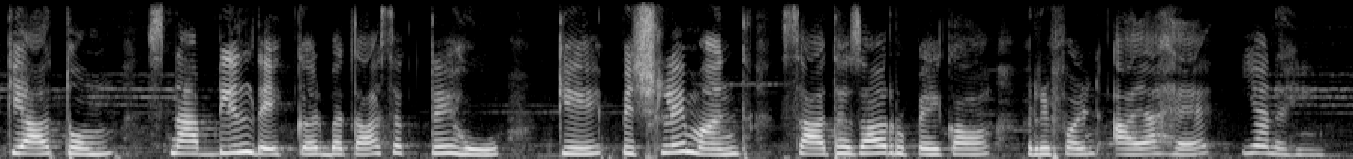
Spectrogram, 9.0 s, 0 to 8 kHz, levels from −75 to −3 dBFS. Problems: background sounds at intervals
